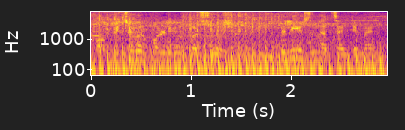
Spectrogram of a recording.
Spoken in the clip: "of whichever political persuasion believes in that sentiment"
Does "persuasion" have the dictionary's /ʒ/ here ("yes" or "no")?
no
